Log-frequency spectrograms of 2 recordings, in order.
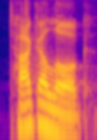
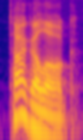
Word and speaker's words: Tagalog: too far from LA it just says it's pronounced Tagalog not Tagalog T yeah you that could be what check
